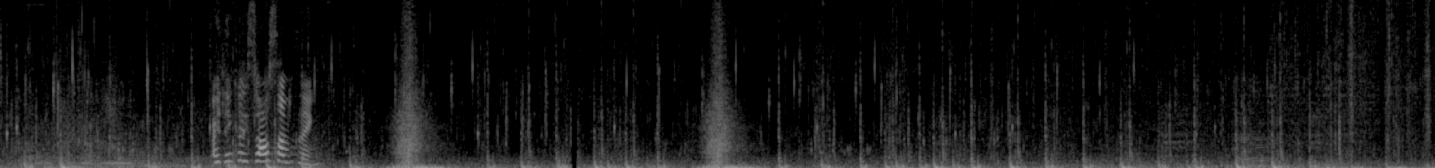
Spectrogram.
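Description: Footsteps thud on creaking wooden floorboards.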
